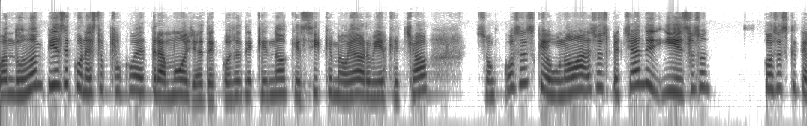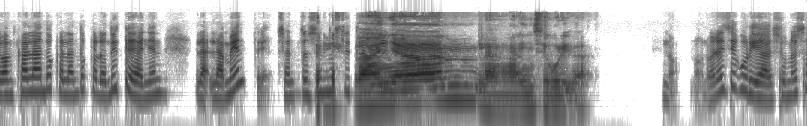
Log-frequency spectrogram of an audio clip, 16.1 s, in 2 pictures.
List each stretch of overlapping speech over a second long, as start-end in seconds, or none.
none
